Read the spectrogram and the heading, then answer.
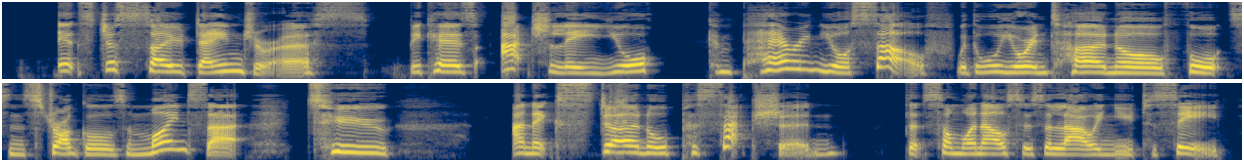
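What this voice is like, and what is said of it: British accent. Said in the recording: “In my British accent, obviously.”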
